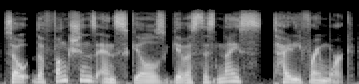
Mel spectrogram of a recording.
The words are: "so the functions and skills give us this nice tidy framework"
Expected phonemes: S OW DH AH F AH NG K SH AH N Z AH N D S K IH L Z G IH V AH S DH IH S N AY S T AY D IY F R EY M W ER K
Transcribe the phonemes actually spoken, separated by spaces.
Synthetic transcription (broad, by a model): S OW DH AH F AH NG K SH AH N Z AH N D S K IH L Z G IH V AH S DH IH S N AY S T AY D IY F R EY M W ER K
